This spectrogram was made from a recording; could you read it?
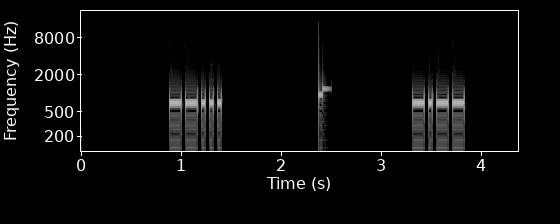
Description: Morse code, heard as a keyed tone, about 30 wpm, 700 Hz. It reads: 7 Y
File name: Single-Letter-Number-30wpm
